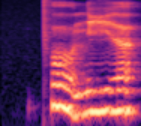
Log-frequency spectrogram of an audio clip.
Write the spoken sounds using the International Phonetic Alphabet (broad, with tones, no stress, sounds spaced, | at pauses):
pʰ o˥˨ n i˧ ə̯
